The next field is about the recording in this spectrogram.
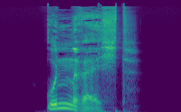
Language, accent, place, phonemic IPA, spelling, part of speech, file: German, Germany, Berlin, /ˈʔʊnʁɛçt/, unrecht, adjective, De-unrecht.ogg
- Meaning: wrong, unethical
